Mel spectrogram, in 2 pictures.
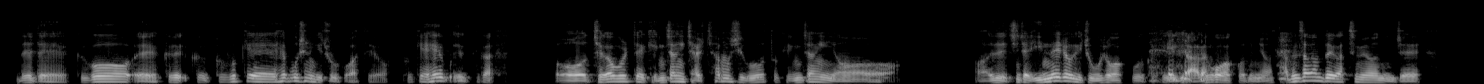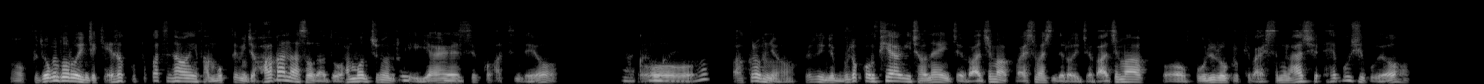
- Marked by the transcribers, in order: laugh; unintelligible speech; other background noise
- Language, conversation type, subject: Korean, advice, 파티나 모임에서 불편한 대화를 피하면서 분위기를 즐겁게 유지하려면 어떻게 해야 하나요?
